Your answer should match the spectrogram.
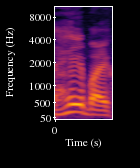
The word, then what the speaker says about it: Heybike: it is is a hay bike which is really nice because some of the companies that have sent me bikes I can't pronounce them so this makes sense it's hey it's a bike that's pretty simple I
